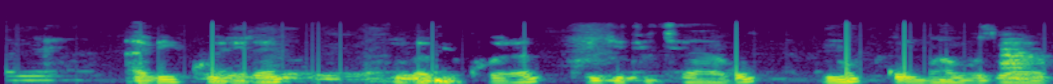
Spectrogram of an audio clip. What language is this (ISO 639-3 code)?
kin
